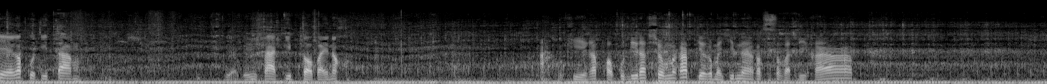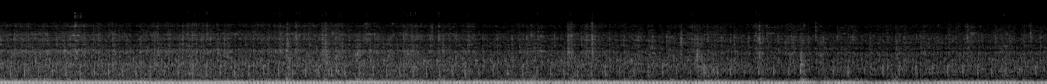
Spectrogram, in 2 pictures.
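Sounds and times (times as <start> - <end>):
tractor diesel engine droning: 0.0 - 20.9.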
